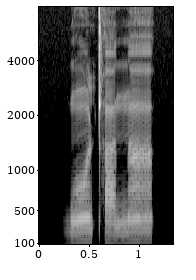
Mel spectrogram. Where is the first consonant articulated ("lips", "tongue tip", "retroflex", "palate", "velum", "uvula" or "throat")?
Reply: velum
